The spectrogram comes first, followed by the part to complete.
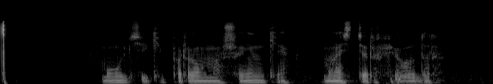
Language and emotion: Russian, sad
